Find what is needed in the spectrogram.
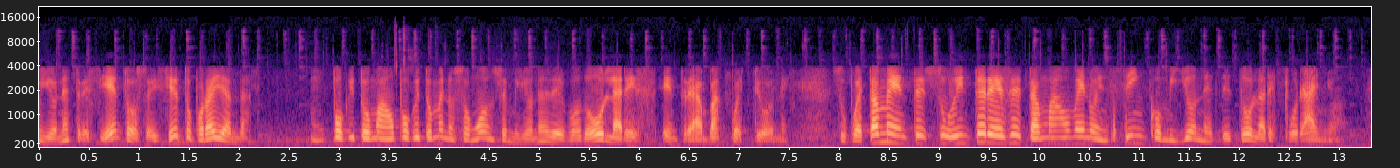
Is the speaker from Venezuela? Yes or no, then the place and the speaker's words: yes; Venezuela; como venezolanos que somos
